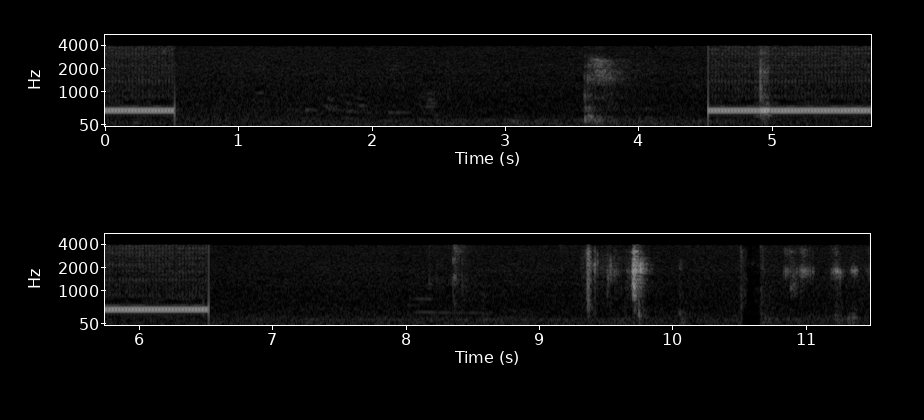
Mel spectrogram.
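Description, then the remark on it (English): A telephone ringback tone heard over a thin phone line: the end of one ring, then a single steady two-second ring after a long pause, followed by faint clicks and rustles. “Come on, answer the phone.”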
